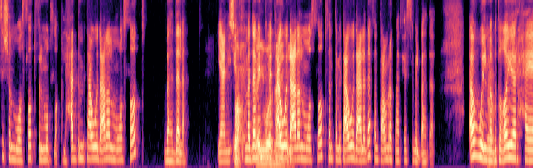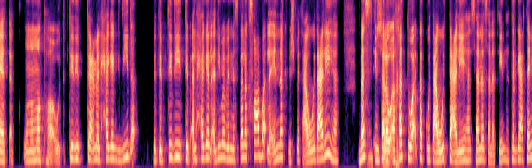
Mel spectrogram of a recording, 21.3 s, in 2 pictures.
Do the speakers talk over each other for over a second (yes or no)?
yes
